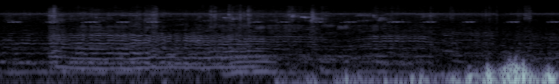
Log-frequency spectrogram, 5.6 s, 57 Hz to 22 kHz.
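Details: Honey bee gathering sunflower pollen in a garden, August 25th 2021: a low humming buzz with layered overtones for about three seconds, then fading under gusty wind rumble.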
